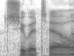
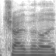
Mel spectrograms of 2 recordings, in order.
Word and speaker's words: Chiwetel: One of the things is that they said that the actor, and I'm going to butcher his name. You say it better than me. Chiwetel. – Oh, Chiwetel Ejiofor? – There it is. I messed it up.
